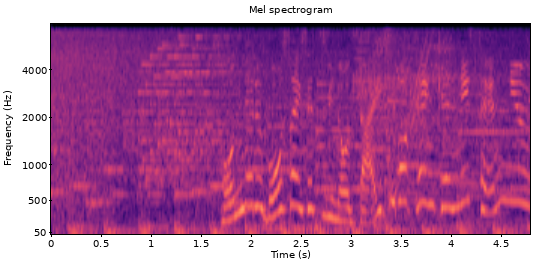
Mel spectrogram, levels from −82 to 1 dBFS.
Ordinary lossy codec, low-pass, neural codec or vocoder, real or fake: none; 7.2 kHz; none; real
